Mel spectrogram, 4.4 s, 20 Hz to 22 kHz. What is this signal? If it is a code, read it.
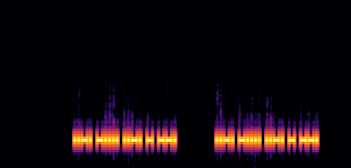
Morse code, heard as a keyed tone, about 51 wpm, 700 Hz. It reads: F6FTG F6FTG
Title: DXCC-100 Call Signs - 5 Characters - Repeated 2x - 50wpm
